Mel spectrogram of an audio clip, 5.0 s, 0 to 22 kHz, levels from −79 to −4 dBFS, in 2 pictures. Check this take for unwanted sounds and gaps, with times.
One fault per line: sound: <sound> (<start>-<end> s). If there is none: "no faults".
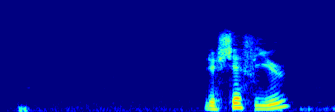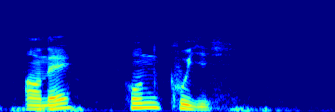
no faults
